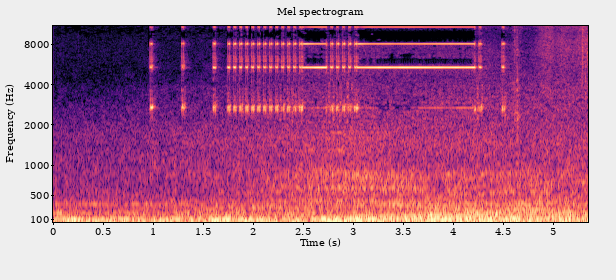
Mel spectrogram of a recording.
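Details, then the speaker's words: VCAN 3/8-inch digital torque wrench tightening a bolt: short high beeps speed up then merge into one steady tone as target torque (about 80) is reached. "once you hear that beeping, you want to slow down and then you can fully stop at that full beep. It's about 80 footbs."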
